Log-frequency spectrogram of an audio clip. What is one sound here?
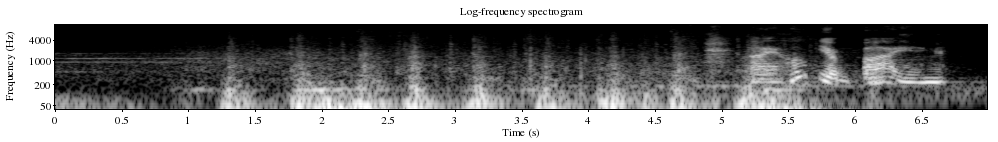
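Heavy metal footsteps clank and thud.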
